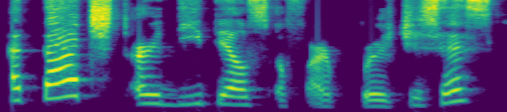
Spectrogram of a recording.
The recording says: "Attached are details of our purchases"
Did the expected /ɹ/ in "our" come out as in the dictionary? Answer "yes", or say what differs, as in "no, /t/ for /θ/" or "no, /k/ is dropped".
no, /w/ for /ɹ/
